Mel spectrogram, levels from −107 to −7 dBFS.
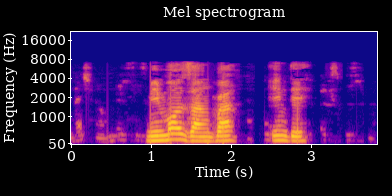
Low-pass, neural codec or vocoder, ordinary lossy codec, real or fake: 7.2 kHz; none; AAC, 32 kbps; real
